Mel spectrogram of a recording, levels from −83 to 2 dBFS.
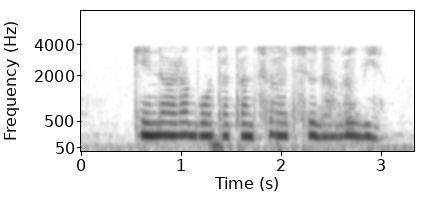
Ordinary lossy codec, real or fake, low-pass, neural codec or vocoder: AAC, 16 kbps; fake; 7.2 kHz; vocoder, 24 kHz, 100 mel bands, Vocos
